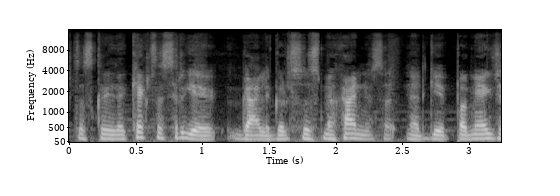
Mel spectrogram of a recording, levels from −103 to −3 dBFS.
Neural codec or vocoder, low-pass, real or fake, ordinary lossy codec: none; 14.4 kHz; real; AAC, 48 kbps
